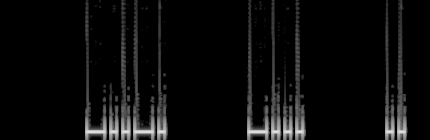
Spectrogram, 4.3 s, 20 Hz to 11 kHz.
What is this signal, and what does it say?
Morse code, heard as a keyed tone, about 20 wpm, spaced as for 8 wpm, 700 Hz. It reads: /BI
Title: 191 Lesson 31e - Letter v - Three Characters 20wpm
